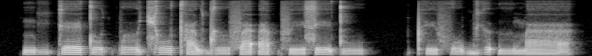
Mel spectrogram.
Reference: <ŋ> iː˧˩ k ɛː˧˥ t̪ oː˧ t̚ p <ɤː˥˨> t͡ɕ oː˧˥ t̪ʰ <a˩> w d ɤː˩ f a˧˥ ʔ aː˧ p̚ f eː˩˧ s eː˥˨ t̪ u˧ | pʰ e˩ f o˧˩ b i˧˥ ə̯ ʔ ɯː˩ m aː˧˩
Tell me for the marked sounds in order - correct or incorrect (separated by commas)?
correct, incorrect, incorrect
